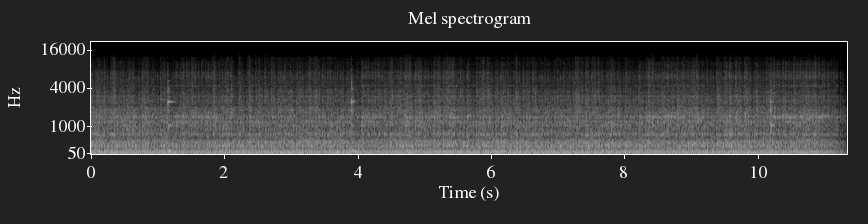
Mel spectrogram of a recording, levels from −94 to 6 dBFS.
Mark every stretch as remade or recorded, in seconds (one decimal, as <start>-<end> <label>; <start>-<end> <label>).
0.0-2.1 recorded; 2.1-4.3 remade; 4.3-5.4 recorded; 5.4-11.4 remade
